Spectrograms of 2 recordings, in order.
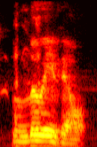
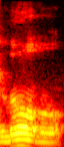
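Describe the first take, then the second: First: It is said the Northern, Chicago way. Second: It is said the local Kentucky way. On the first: This is how a family from Chicago says it. "that's Louisville" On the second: This is how people in the local school say it. "I learned to say Louisville in school"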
